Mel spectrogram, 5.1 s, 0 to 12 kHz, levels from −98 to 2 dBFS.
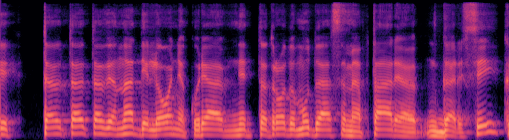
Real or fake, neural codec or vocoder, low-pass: fake; autoencoder, 48 kHz, 128 numbers a frame, DAC-VAE, trained on Japanese speech; 10.8 kHz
